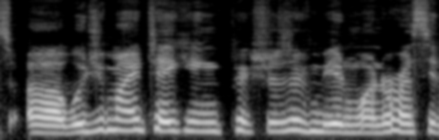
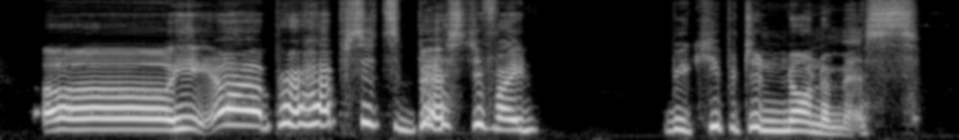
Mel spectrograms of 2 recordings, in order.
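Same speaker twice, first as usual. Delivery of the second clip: put-on German accent, higher pitch; 4 semitones higher than usual. Driver retelling what a client he picked up at the airport said, imitating a German accent. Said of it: "Like he had a German accent".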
